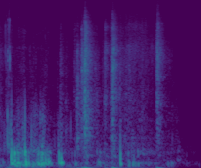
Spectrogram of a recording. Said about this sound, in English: Oh, we got someone pounding down the door again.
